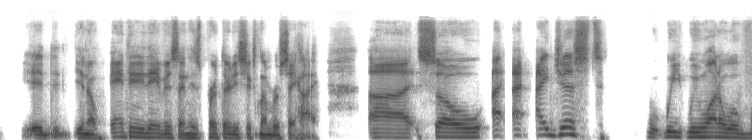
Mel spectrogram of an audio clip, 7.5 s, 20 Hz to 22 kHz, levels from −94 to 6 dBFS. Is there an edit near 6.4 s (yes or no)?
yes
